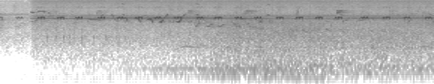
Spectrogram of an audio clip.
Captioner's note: vehicle approaching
